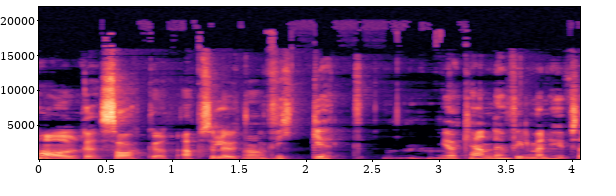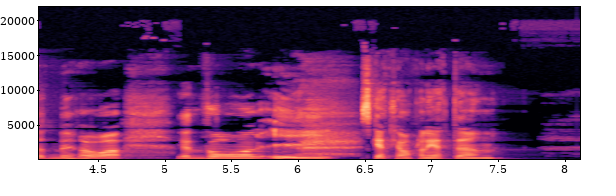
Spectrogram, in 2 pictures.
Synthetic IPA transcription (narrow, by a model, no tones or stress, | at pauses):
haɾsɑːkəɾab̥sɔlʉ̟ːt̪ːvɪkːət̪jɑːɡ̚kʰand̪ɛnfɪlmənɦʏfsat̪̚bɛɾoː | vaɾɪskat̪ːkʰamapʰlaneːt̪ən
